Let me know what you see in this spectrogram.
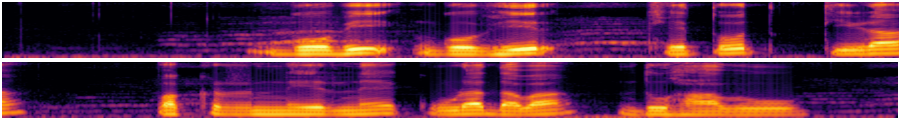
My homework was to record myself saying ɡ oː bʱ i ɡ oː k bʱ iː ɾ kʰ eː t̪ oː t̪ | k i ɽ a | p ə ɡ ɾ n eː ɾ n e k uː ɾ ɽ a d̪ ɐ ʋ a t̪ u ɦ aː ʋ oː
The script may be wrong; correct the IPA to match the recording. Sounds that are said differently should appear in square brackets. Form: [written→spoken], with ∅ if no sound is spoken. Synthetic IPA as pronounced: ɡ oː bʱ i ɡ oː [k→∅] bʱ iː ɾ kʰ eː t̪ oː t̪ | k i ɽ a | p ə [ɡ→k] ɾ n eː ɾ n e k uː [ɾ→∅] ɽ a d̪ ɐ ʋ a [t̪→d̪] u ɦ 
